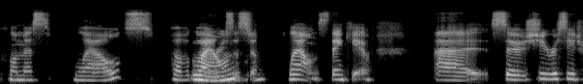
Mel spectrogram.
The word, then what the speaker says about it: Lowndes: So Mona Vance-Ali is the archivist for the local history department at the I'm going to mispronounce it, Columbus-Lowndes Public Library Lounge. System. Lowndes, thank you.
